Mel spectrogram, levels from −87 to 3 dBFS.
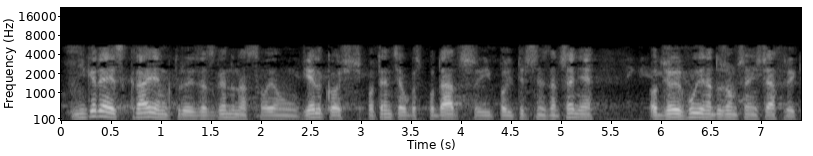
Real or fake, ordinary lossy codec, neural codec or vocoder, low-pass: real; none; none; 5.4 kHz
